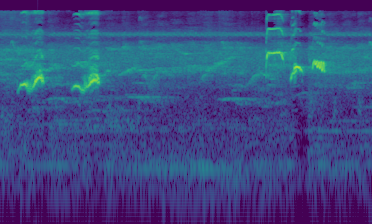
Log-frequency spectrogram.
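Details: Song of an Oriental magpie-robin used to prompt young birds to sing: paired rising whistled slurs repeated twice, a pause, then a quick run of three higher chirped and whistled notes, with constant faint hiss behind.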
